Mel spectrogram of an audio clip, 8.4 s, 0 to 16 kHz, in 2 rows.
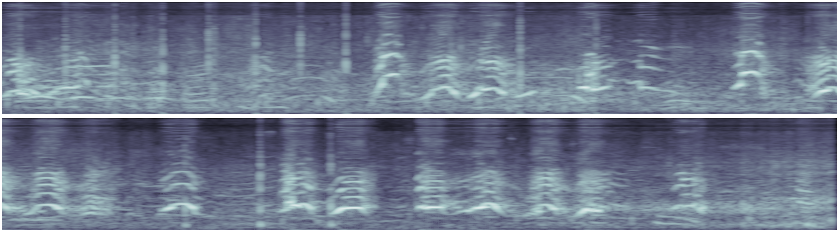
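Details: Dogs at the dog races of the Caribou Carnival 2007 give excited, high whining yips in quick rising-and-falling bursts, several in a row, over a steady murmur of crowd voices outdoors.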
